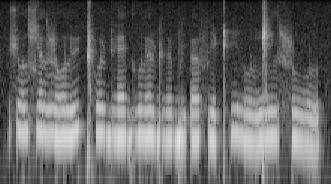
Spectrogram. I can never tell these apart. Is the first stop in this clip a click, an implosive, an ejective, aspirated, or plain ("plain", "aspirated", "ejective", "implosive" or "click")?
click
